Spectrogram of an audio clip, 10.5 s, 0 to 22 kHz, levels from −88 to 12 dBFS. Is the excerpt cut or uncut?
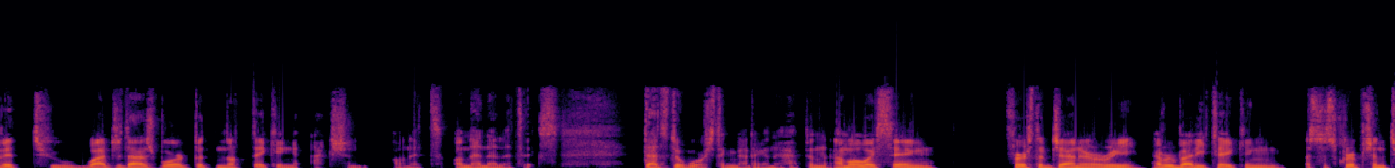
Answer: uncut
